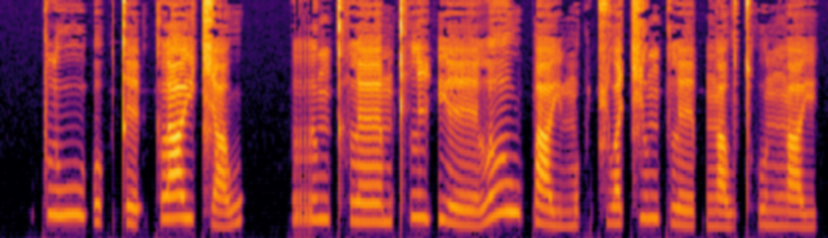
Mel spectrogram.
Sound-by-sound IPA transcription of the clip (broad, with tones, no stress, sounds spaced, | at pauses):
k l uː˥˩ ʔ o˨˩ k̚ t e˨˩ ʔ k l a˥˩ j t͡ɕ a˩˦ w | r ɯ˥˩ ŋ kʰ l ɛː˧ m kʰ l i˥˩ ʔ j eː˨˩ l ɤː˥˩ w p a˨˩ j m o˨˩ k̚ t͡ɕ u˦˥ a̯ t͡ɕ ɯ˥˩ ŋ k l eː˨˩ p̚ ŋ a˨˩ w tʰ u˧ n ŋ a˧ j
